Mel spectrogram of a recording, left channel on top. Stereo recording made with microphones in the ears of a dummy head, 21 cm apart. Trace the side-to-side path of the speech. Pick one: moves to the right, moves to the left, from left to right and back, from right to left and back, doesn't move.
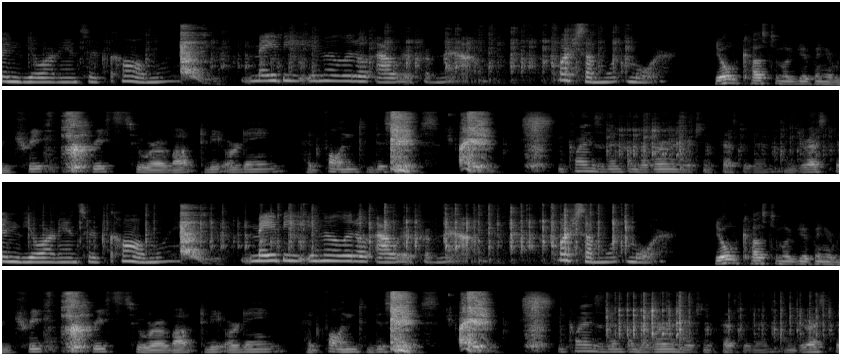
moves to the left.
